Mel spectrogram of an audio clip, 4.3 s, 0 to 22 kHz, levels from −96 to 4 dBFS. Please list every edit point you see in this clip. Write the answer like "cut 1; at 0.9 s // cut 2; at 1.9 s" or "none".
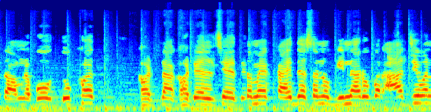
cut 1; at 2.4 s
